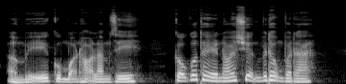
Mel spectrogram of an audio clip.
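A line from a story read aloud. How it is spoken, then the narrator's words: Quiet, grimacing. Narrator (Vietnamese): Ngũ Y nhăn mặt, nhỏ giọng nói với Hàn Giang Đình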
